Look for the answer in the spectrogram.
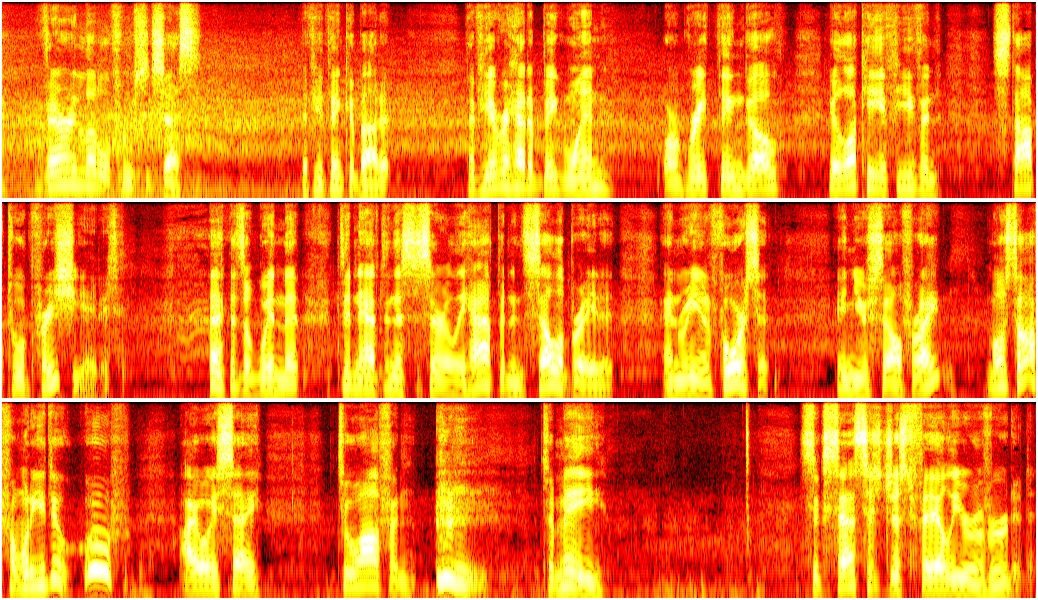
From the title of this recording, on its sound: Walk and Talk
